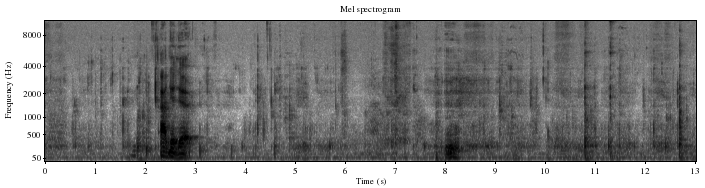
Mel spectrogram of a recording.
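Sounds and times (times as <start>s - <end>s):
chewing fried food: 0.0s - 2.4s, 3.0s - 13.0s
low vocal sound: 7.9s - 8.5s.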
